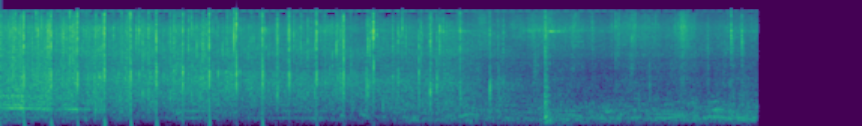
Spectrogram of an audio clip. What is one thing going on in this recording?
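An audience applauds loudly in a large hall, slowly dying down.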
